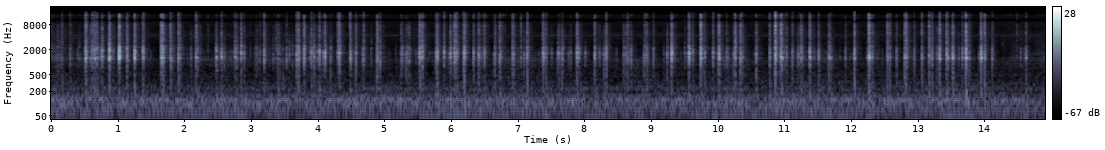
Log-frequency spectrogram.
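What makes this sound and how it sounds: Fingernails tap and scratch rapidly on a hand-sized, hollow clear plastic CD jewel case holding a blue-labelled disc, held in both hands. Dense, crisp clicks carry a hollow plastic tone, with brief scratchy passages between them. A steady low rumble runs underneath throughout.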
